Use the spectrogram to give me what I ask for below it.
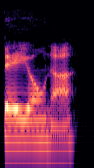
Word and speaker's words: Bayona: It was directed by J.A. Bayona. I think I'm saying that right. – Yep.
